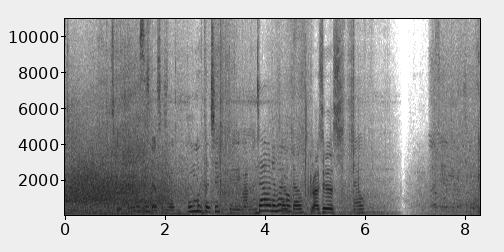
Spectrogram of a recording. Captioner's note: speaking In Foreign Language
